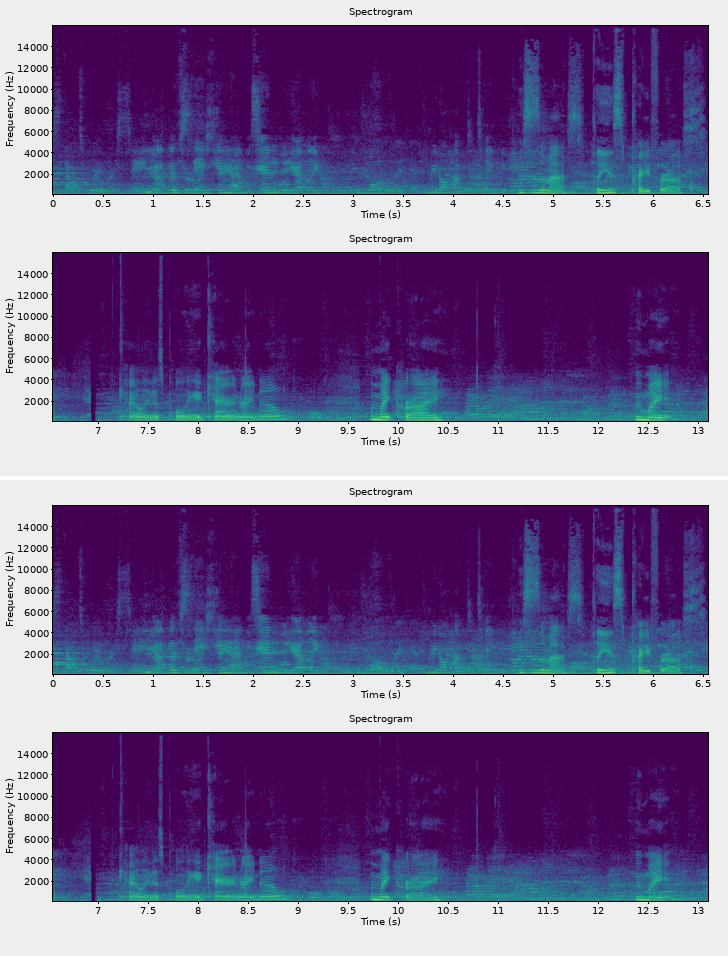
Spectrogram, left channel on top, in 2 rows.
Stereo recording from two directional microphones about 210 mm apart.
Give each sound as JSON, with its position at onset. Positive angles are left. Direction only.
{"t": 0.9, "sound": "a woman's voice", "side_deg": 0}
{"t": 3.8, "sound": "a woman's voice", "side_deg": 0}
{"t": 7.2, "sound": "speech", "side_deg": 15}
{"t": 12.4, "sound": "speech", "side_deg": 15}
